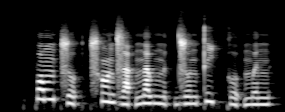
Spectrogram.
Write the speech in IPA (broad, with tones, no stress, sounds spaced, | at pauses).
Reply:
p ɔ˦ m t͡s o˨ ʔ t͡sʰ ɔ̃˦ d͡z a˨ ʔ n̪ a˧ w n̪ ə˨ t̚ d͡z o˧ n t̪ i˦ ʔ k o˨ ʔ m ə˧ n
